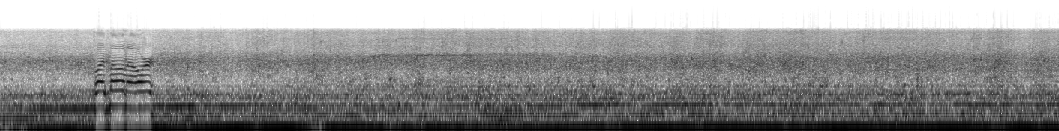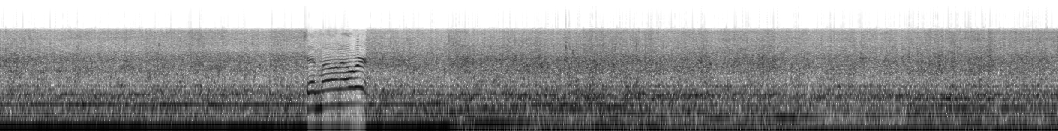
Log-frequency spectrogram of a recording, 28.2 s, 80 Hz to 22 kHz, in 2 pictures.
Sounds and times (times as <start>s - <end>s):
Motorboat, speedboat: 0.0s - 28.2s.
